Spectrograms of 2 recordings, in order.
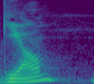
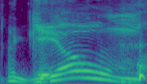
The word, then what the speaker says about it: Guillaume: Oh, Robert Guillaume? – Sure. – Yeah. – Guillaume.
